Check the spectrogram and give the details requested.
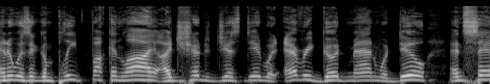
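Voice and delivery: ordinary delivery

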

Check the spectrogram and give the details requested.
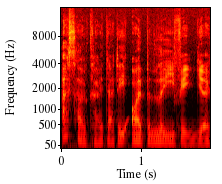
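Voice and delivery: put-on sarcastic tone of voice. Retelling what Edith said when the speaker couldn't see: imitating Edith sounding sarcastic. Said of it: "You sounded really sarcastic".

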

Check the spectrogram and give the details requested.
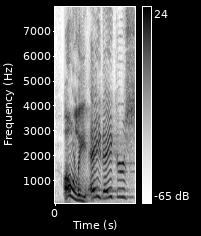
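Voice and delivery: high, condescending, dismissive, scornful scoff. Telling a joke, as a texan answering a farmer, scoffing. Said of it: "scoffed the Texan".

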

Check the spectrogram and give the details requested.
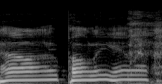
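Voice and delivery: put-on very high, dazed and delirious voice. Recalling lying down looking up at a player before a game, retelling a delirious voice. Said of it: "I think in a delirious voice".

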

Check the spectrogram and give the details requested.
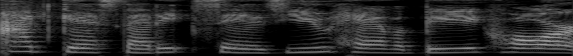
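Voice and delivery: terrible, awful fake put-on Southern accent. Repeating the heroine's line after being told to pick one accent: awful Southern accent. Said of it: "It's so awful".

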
